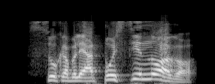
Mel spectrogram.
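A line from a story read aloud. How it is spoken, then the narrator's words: Terrible roar. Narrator (Russian): Страшно взревел он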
